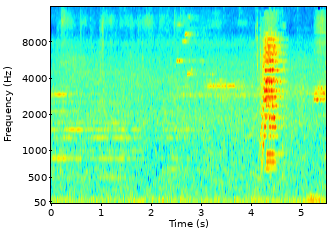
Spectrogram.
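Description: City road traffic running with a steady low rumble, and a vehicle horn tooting once, briefly, about four seconds in.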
